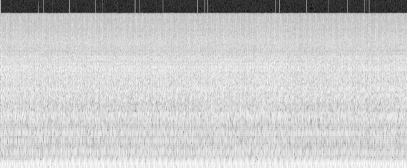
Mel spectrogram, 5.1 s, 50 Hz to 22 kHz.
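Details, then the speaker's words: 2007 Toyota Sienna 3.3 with P0340 code and a history of extremely long cranking, idling after the camshaft sensor was tightened down: smooth, even low hum with no misses or hunting; normal idle. "I tighten it down and the sucker's still working"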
